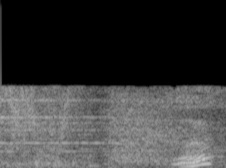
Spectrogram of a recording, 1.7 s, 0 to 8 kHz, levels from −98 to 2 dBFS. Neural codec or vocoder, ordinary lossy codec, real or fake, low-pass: none; AAC, 16 kbps; real; 7.2 kHz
